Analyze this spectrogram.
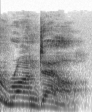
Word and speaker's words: rondel: on boardgames101 okay so first pronunciation you can say rondell or you can say rondel but almost all of the english speakers i've ever met have said ronda your choice doesn't really matter what is it all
